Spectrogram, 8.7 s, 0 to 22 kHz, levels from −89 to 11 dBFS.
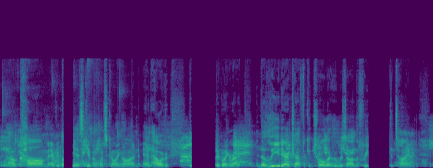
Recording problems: thin; very; fading below 300 Hz
echo of what is said; faint; from 4 s on; 90 ms later, 20 dB below the speech
background chatter; loud; throughout; 2 voices, 7 dB below the speech
rain or running water; noticeable; throughout; 15 dB below the speech
audio cutting out; at 1.5 s, at 4 s and at 7.5 s

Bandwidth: 14.5 kHz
